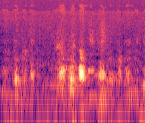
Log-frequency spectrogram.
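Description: Near silence, with the faint, irregular scratching of a pencil stroking drawing paper, a little louder about a second in.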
